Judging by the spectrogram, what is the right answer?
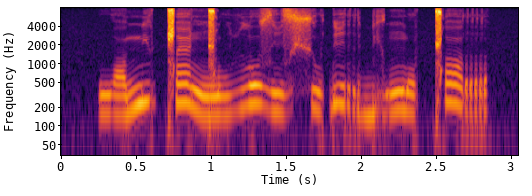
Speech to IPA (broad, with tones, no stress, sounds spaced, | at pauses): w ɒ˨˦ mʲ u˥˨ ǁ æ˥˨ ŋ͡ǁ u˨˦ ʎ l o˥˨ z i˨˩˦ z ʃ u˨˩˦ ɗ i˥˨ r bʲ o˨˦ ŋ͡m o˨˩˦ ǁ ɒ˥˨ r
